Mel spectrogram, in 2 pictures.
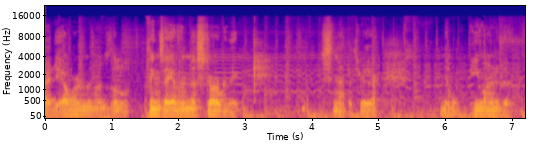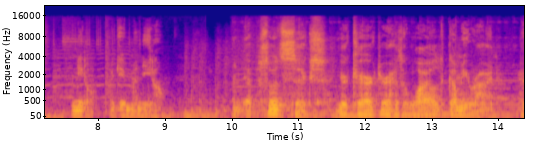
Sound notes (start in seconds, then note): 3.0 clicks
